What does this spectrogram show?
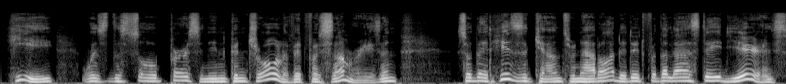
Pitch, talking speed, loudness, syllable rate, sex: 145 Hz, 185 wpm, -15 LUFS, 4.5 syllables/s, male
